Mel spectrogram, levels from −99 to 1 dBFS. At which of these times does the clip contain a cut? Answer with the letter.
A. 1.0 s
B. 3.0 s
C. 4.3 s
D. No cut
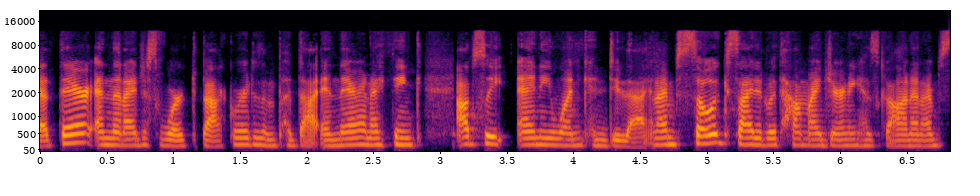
B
